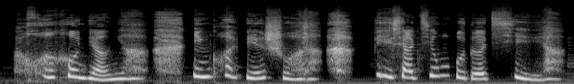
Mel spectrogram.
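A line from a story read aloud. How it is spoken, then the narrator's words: Frightened, hurried, crying. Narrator (Chinese): 李贵妃吓了一跳，慌忙哭道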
